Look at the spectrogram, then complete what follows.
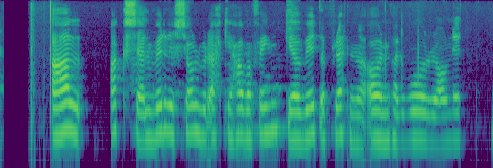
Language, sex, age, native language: Icelandic, female, 18-19, Icelandic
